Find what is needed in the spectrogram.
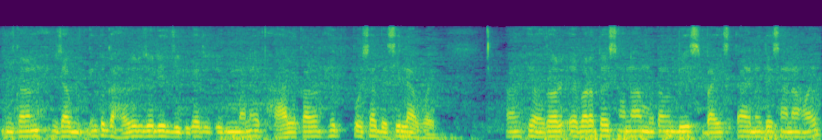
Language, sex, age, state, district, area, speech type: Assamese, male, 45-60, Assam, Morigaon, rural, spontaneous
